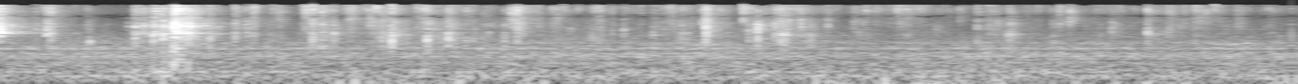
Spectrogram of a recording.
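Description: Small plastic packaging crinkling and clicking as it is handled and opened by hand to free a Beyblade part, with irregular small crackles and a sharper click at the start and again about a second in.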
